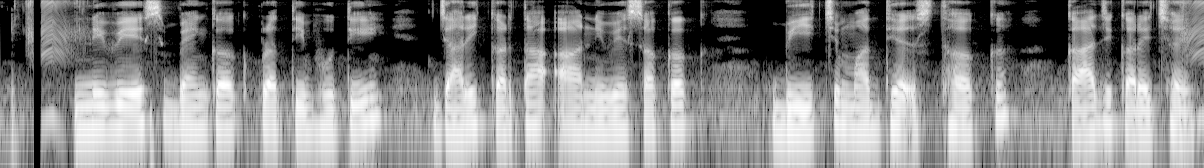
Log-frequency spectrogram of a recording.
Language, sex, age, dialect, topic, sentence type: Maithili, male, 18-24, Eastern / Thethi, banking, statement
